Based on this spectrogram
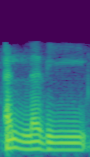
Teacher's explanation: الذال طرف اللسان مع الثنايا العليا الذي، وتعطي الياء المادية حقها الذي خلق، حركتين المد الطبيعي.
